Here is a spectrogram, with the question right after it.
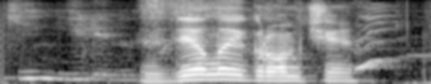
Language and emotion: Russian, neutral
